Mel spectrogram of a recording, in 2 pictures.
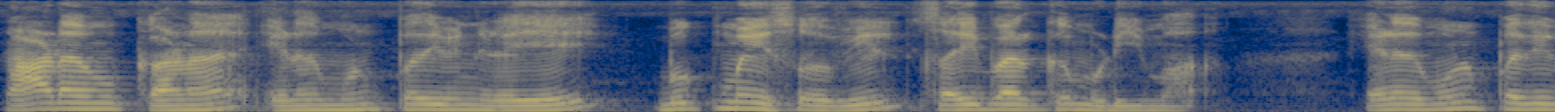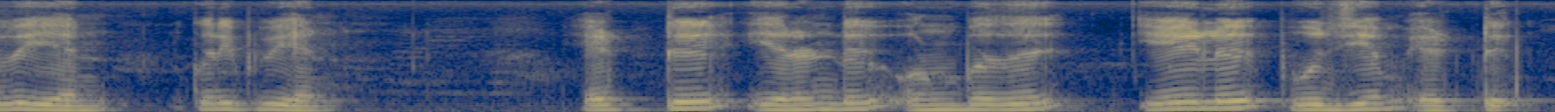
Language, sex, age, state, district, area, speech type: Tamil, male, 18-30, Tamil Nadu, Madurai, rural, read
